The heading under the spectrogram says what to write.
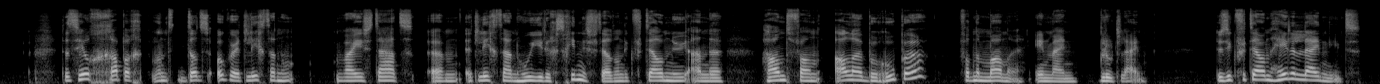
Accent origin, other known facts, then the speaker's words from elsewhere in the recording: South Holland, Netherlands; Noordereiland.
